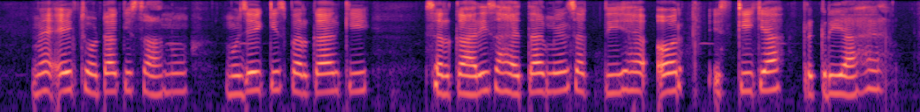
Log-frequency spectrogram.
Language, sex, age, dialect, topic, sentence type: Hindi, female, 25-30, Garhwali, agriculture, question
